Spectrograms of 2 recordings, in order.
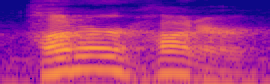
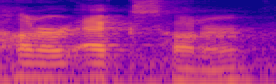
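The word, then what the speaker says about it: Hunter × Hunter: this is just about to come back out Hunter hunter pronounced hunter on her not a hunter x hunter as a story about going free sees a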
